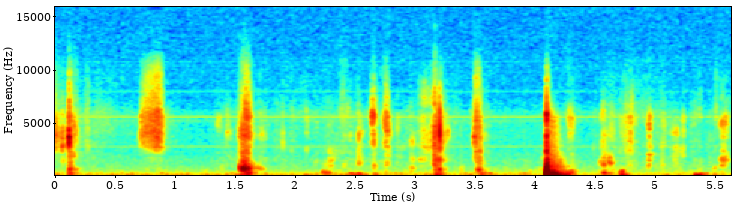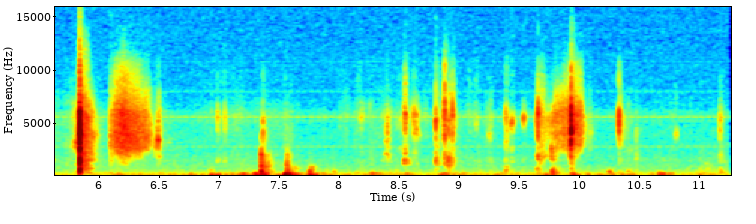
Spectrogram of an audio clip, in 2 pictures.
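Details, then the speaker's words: A small pet dog, asleep in the room, snores with soft, irregular snorting and snuffling breath noises. "mon petit chien en carnet qui adore dormir donc comme ce sont des petits chiens qui ronfle et bah c'est lui que vous entendez voilà"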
